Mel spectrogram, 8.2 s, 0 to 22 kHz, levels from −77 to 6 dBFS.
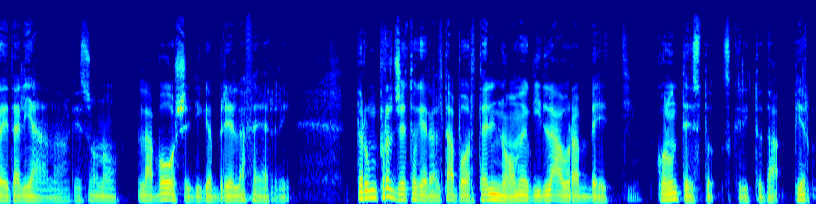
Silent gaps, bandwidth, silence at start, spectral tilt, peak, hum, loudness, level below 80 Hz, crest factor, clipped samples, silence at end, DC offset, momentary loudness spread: none; 16 kHz; 0 s; -5.5 dB/octave; -12 dBFS; none; -29 LUFS; -50 dBFS; 18 dB; under 0.1%; 0.05 s; under 0.1%; 12 LU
